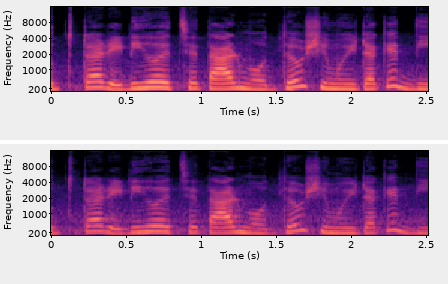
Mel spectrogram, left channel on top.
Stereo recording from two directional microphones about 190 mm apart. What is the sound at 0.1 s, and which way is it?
Speech, 30° left (ahead or behind).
